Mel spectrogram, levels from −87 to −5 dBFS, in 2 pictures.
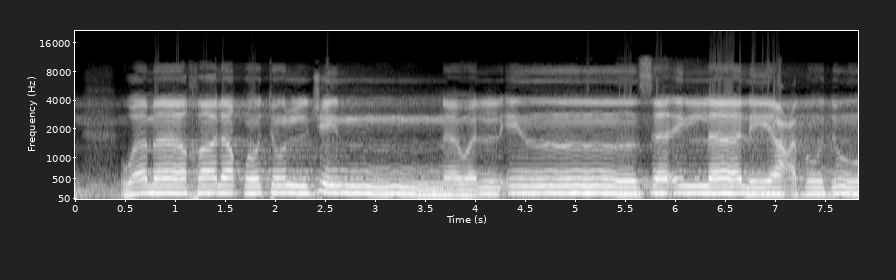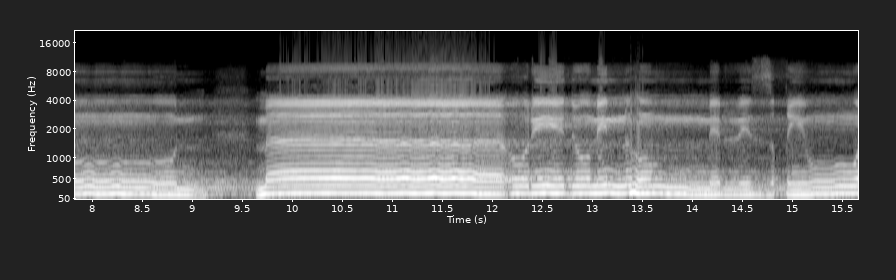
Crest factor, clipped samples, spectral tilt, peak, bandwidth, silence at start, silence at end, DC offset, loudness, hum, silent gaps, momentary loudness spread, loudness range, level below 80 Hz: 10 dB; 0.3%; -7.5 dB/octave; 0 dBFS; 9.8 kHz; 0 s; 0 s; under 0.1%; -11 LUFS; none; none; 7 LU; 4 LU; -44 dBFS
